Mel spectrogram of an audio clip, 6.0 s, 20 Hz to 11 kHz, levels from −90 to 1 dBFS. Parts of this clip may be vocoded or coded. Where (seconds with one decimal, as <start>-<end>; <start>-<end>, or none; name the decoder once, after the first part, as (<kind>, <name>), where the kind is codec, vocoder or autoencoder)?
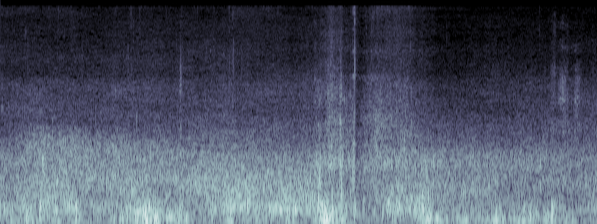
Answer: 0.7-2.2 (vocoder, BigVGAN v2); 3.7-6.0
